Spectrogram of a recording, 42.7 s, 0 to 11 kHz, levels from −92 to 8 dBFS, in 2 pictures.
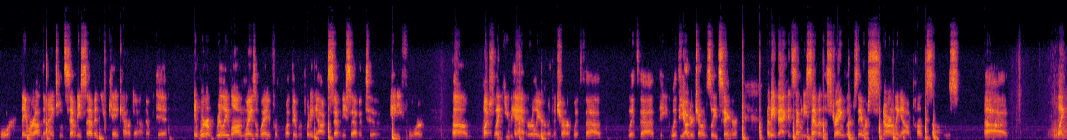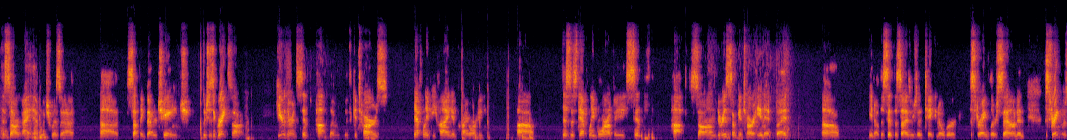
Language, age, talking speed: English, 40-59, 160 wpm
